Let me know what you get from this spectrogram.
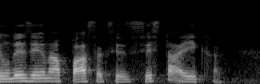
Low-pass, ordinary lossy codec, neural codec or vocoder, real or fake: none; none; none; real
